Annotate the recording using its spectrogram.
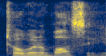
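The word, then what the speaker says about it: Tosin Abasi: Tobin Abasi.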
